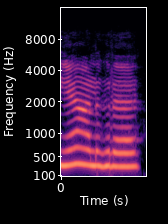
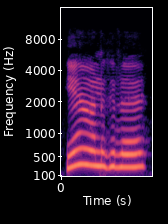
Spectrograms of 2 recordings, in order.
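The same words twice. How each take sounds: First: Brinjal's voice. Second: The coconut asks kindly why he cries; tender coconut's voice. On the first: Brinjal asks the crying boy why, high cartoon voice. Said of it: "கத்தரிக்காய் பார்த்து". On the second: Tender coconut asks the crying boy why, high cartoon voice. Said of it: "இளநீர் கேக்குது". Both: Acted.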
